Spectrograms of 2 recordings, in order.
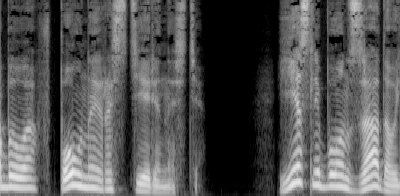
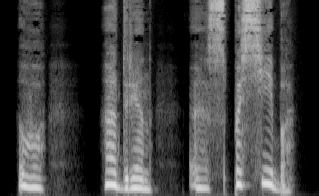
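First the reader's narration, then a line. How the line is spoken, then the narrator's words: Stammering. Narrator (Russian): Заикаясь, проговорила она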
